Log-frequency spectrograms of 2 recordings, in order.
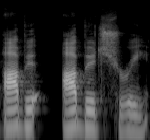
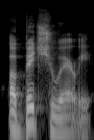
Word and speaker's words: obituary: There are greeting cards and telegrams, newspaper clippings about engagements and weddings, and obbitary. How do I pronounce this one?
